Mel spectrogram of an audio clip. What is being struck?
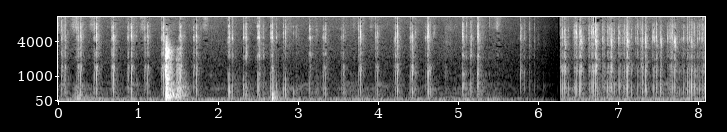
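Roll of cloth-backed duct tape.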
